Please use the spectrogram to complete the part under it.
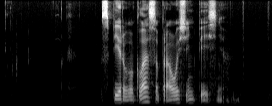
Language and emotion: Russian, neutral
